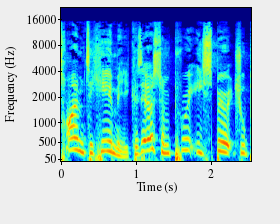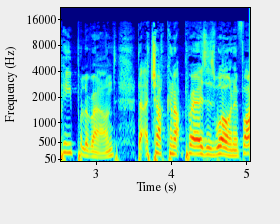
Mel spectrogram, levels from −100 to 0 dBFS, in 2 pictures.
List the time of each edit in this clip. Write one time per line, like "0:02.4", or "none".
none

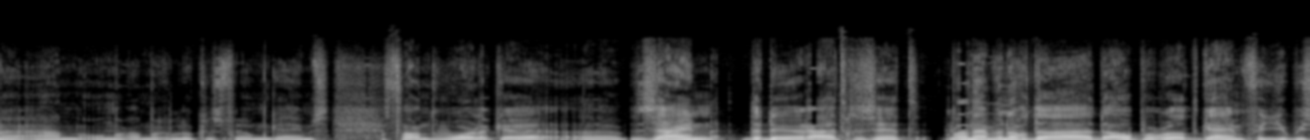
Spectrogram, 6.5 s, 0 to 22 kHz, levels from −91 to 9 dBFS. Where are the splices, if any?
0:01.9
0:03.1
0:04.6

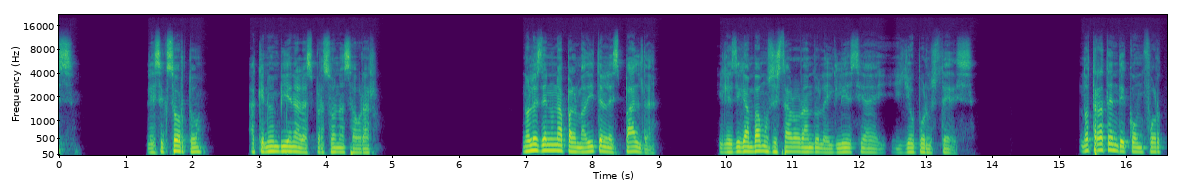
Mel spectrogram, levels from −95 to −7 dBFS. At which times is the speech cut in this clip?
0:01.2

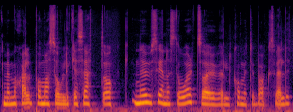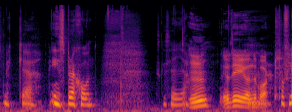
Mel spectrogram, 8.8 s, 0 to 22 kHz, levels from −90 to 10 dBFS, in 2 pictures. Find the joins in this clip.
0:01.9

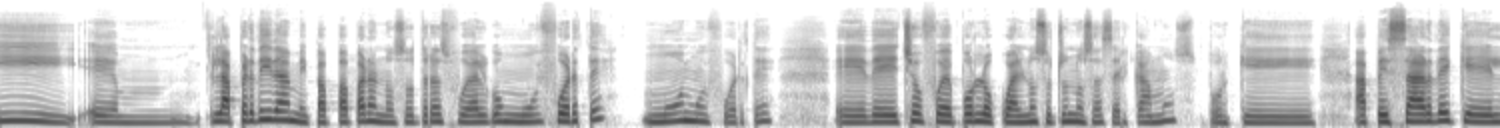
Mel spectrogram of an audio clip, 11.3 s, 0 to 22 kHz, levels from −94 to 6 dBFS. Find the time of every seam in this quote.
none

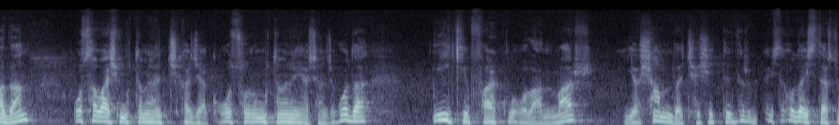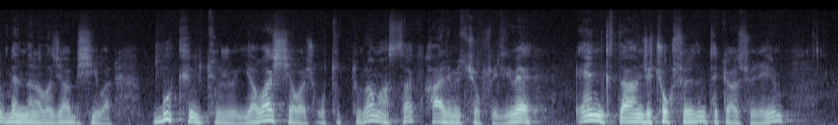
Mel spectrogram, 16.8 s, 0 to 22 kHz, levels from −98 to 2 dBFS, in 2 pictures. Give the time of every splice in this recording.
0:07.5
0:12.6

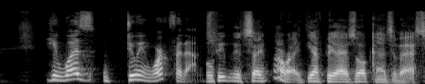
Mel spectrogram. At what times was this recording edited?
0:02.1

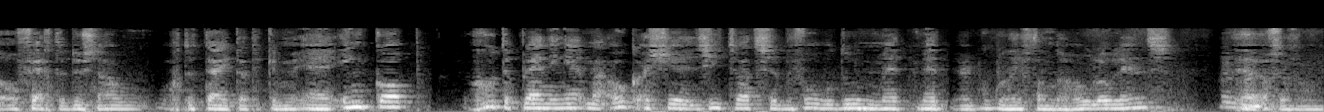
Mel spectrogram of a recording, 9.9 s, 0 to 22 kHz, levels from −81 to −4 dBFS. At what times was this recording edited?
none

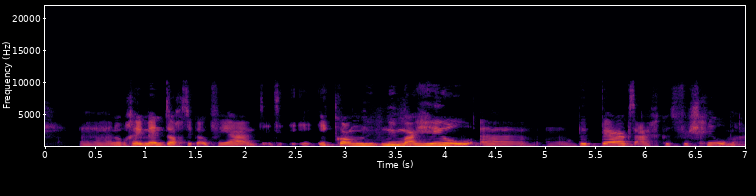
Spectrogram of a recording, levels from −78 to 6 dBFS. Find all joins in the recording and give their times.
none

